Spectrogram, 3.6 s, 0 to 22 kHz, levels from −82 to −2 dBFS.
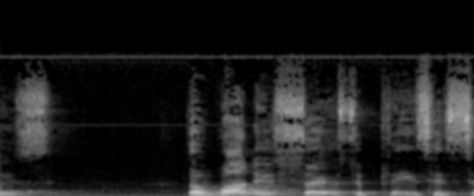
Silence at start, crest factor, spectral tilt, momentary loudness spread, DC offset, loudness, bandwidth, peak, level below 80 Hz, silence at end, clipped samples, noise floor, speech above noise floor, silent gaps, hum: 0 s; 18 dB; -3.5 dB/octave; 11 LU; under 0.1%; -25 LUFS; 16.5 kHz; -8 dBFS; -64 dBFS; 0 s; under 0.1%; -55 dBFS; 30 dB; none; 50 Hz at -60 dBFS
